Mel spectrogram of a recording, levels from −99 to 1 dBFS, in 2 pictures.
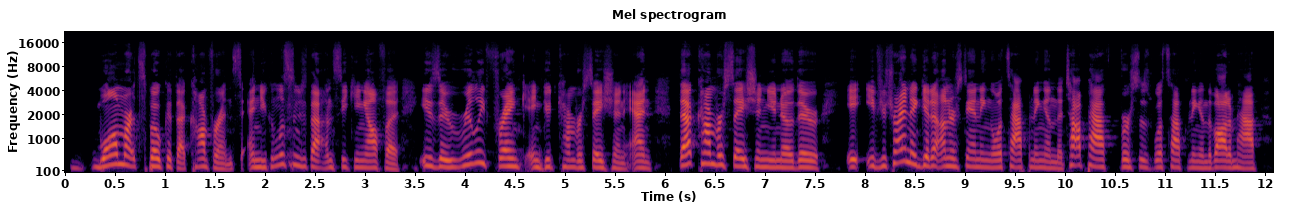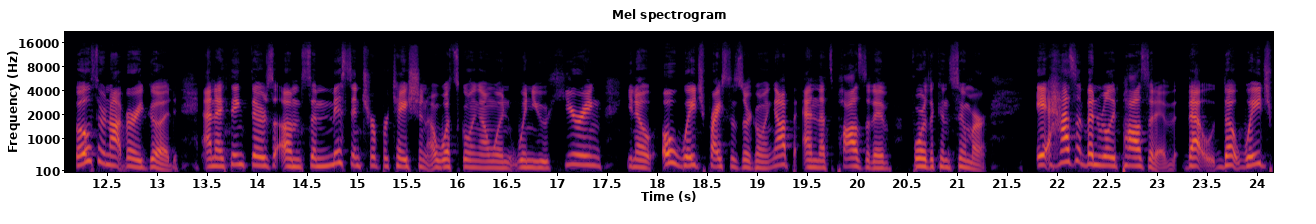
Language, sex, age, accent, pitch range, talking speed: English, female, 30-49, American, 185-230 Hz, 225 wpm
